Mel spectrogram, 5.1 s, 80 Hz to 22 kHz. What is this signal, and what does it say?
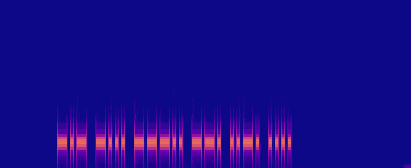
Morse code, heard as a keyed tone, about 37 wpm, 700 Hz. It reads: KB8GFH
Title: Speed Racing - USA 2x3 Call Signs 30wpm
